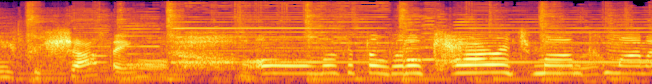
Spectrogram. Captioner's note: gasps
